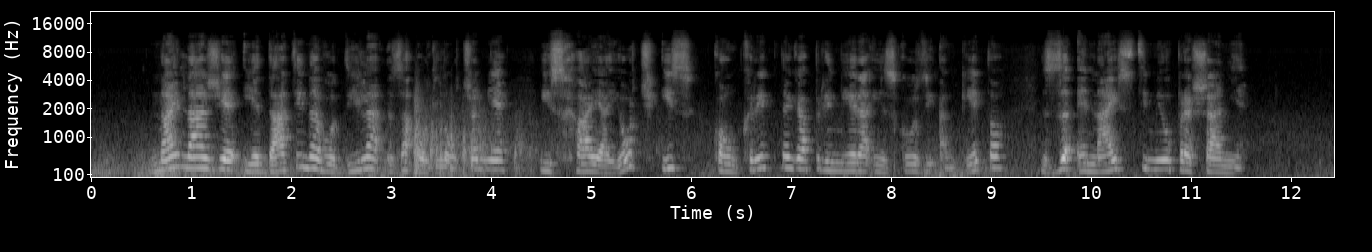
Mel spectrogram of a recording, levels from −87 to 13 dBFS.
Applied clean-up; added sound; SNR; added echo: none; Thunder; 15 dB; none.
